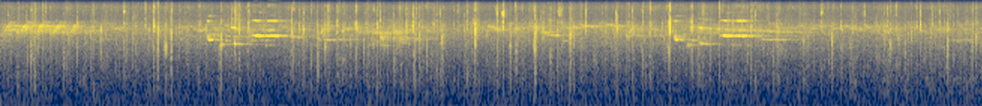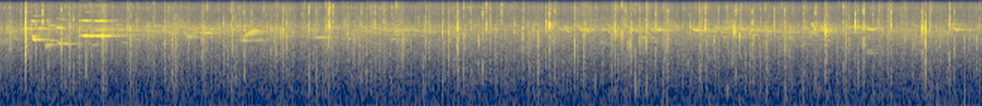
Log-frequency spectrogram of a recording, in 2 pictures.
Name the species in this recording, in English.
Hawaii Amakihi, Iiwi, Hawaii Creeper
